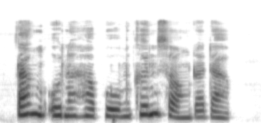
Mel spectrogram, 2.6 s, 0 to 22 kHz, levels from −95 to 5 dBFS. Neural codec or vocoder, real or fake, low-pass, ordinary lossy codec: none; real; 10.8 kHz; none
